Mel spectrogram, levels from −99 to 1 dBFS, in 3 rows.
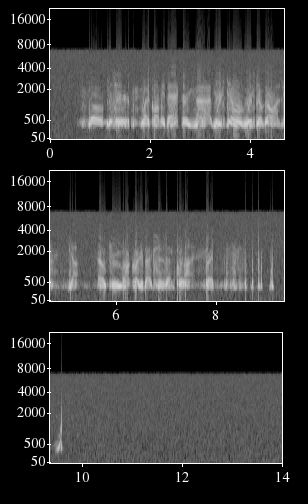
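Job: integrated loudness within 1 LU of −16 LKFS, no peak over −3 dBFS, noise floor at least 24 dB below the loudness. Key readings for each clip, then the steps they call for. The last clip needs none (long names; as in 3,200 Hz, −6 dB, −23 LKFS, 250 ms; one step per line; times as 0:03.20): share of clipped samples 1.3%; peaks flattened at −17.5 dBFS; background noise floor −49 dBFS; target noise floor −51 dBFS; integrated loudness −27.0 LKFS; sample peak −17.5 dBFS; target loudness −16.0 LKFS
→ clipped peaks rebuilt −17.5 dBFS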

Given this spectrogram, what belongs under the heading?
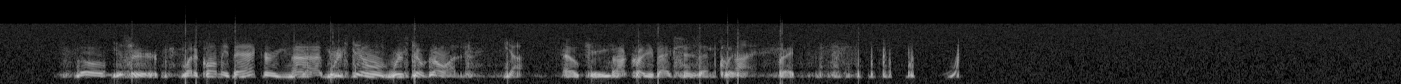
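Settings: share of clipped samples 0.0%; background noise floor −49 dBFS; target noise floor −50 dBFS
→ broadband denoise 6 dB, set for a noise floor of −49 dBFS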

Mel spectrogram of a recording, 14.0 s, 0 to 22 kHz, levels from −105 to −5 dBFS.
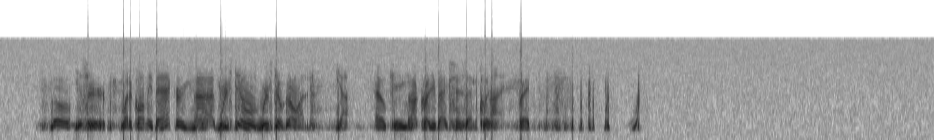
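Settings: background noise floor −52 dBFS; integrated loudness −26.0 LKFS; sample peak −8.5 dBFS; target loudness −16.0 LKFS
→ level +10 dB
brickwall limiter −3 dBFS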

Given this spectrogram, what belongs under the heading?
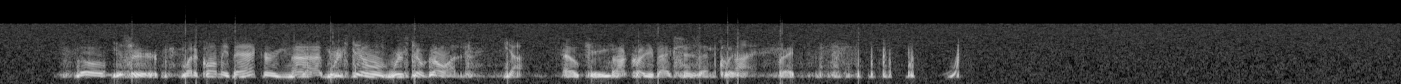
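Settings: integrated loudness −16.5 LKFS; sample peak −3.0 dBFS; background noise floor −42 dBFS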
